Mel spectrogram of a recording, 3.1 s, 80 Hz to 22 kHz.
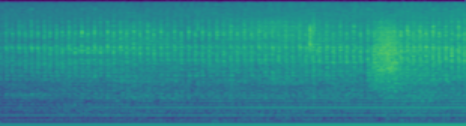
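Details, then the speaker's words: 1948 Gottlieb Olde King Cole pinball, restored and power-washed: steady low mains hum from the transformer at one pitch, no buzzing or rattling. Normal transformer hum. "relays that control your points that's your Transformer that's the hum in you here"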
